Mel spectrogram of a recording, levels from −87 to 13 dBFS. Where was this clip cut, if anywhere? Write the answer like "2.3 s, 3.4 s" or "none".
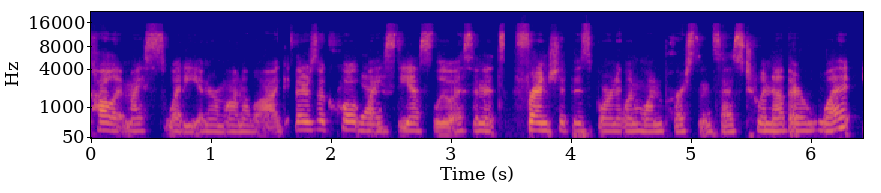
1.6 s, 3.4 s, 4.4 s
